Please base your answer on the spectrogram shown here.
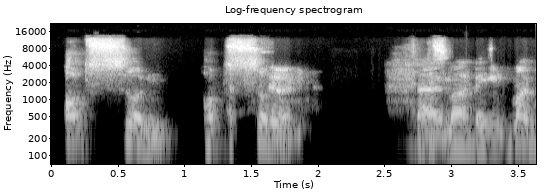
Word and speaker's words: Ocun: the the company name it's odd sun so it might be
